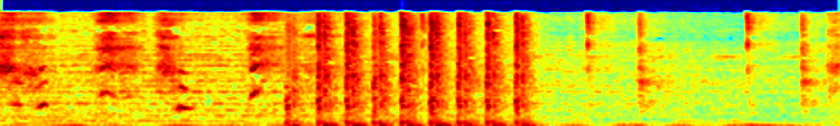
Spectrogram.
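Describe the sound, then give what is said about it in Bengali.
Heavy knocking on a door at night: a rapid burst of loud, repeated thuds in quick succession, with faint voices before and after. “এত রাইতে কি দরজায় ধাক্কা দে?”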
